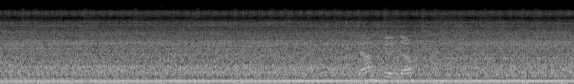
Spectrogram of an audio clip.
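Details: RAM truck, first start of a freshly installed replacement engine; steady low idle hum with an even beat and no knocks or ticks; runs and sounds good, though a code appeared, possibly from something left unplugged.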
